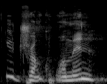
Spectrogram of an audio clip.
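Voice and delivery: a hint of a harsh accuser; accusing priest. Eli accuses Hannah of drunkenness, lightly voiced scorn. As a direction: spit out the accusation. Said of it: "accuses her of being drunk".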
